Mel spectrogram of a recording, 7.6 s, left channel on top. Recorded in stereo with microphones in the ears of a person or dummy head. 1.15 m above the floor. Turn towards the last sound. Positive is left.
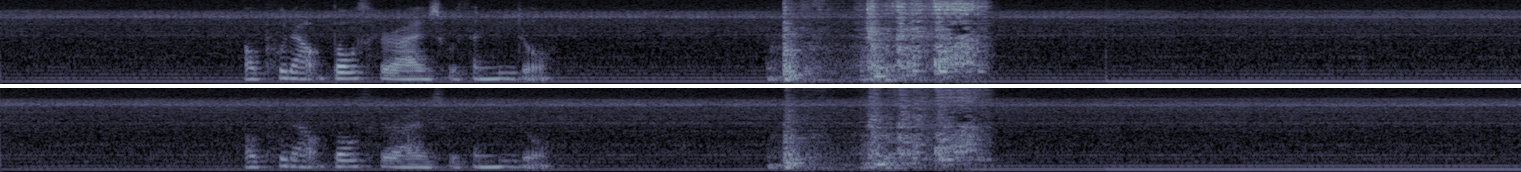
turn(degrees=85)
